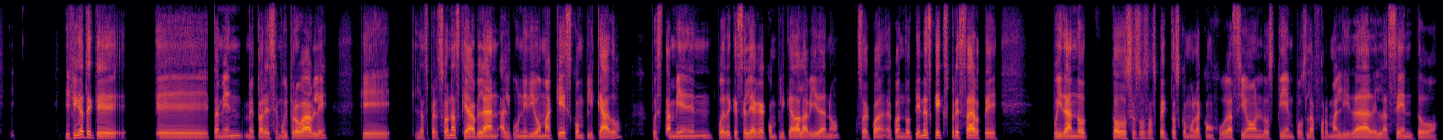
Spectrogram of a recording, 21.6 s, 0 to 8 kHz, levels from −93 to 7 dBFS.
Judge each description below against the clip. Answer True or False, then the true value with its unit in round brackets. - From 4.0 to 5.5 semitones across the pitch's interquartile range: False (2.8 semitones)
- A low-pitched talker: True (110 Hz)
